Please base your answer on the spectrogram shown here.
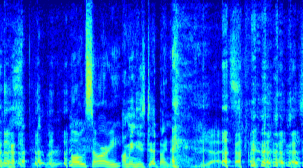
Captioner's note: laughter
